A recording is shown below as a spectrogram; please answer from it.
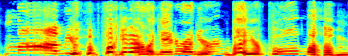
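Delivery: shrieking yell, very high and loud. Retelling a reaction to a photo in the family chat: imitating own yelling at mom. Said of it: "I'm yelling at her".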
